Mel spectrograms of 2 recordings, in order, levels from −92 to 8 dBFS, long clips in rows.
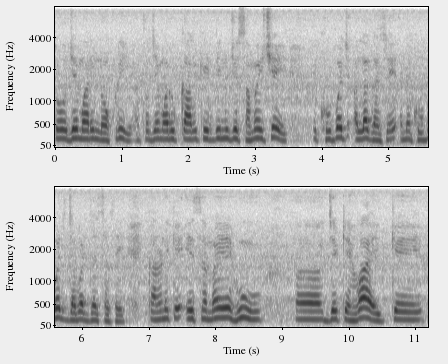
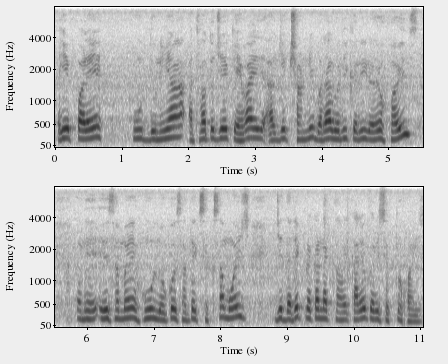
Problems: constant background noise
